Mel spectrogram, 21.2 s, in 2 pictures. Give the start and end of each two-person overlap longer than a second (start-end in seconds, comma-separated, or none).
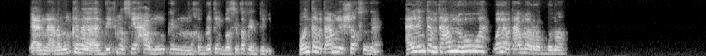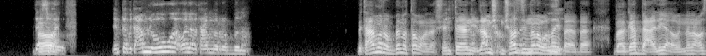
17.2-19.1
